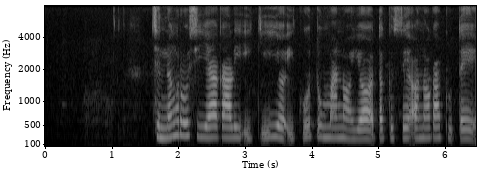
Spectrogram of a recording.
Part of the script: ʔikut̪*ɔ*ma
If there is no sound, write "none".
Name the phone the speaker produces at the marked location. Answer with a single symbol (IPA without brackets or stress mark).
u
